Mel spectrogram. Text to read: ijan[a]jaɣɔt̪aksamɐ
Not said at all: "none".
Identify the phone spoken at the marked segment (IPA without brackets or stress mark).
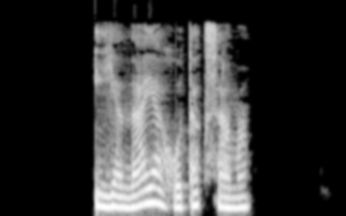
a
